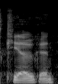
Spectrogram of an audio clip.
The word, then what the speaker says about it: Keoghan: Sorry, I found out how to pronounce Barry Keoghan. It is Keoghan.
